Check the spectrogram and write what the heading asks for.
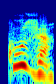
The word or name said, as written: Cuza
